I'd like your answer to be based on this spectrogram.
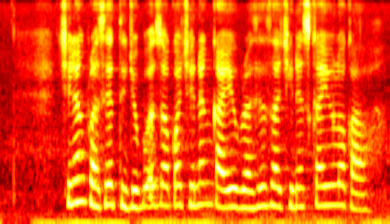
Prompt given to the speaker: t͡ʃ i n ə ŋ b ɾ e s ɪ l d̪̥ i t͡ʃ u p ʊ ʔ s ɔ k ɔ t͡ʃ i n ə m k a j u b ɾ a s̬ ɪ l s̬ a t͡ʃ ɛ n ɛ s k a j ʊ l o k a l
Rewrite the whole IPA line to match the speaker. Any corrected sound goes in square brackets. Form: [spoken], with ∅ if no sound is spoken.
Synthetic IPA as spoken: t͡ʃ i n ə ŋ b ɾ [a] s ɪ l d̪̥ i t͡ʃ u p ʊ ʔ s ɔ k ɔ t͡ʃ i n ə [ŋ] k a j u b ɾ a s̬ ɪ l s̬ a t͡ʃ [i] n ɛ s k a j [u] l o k a l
